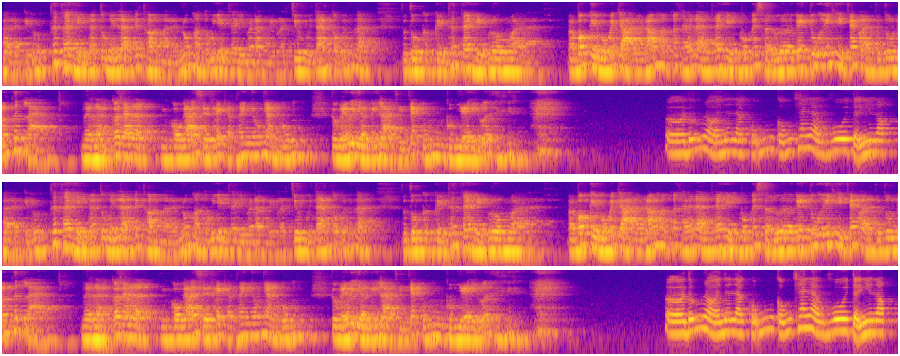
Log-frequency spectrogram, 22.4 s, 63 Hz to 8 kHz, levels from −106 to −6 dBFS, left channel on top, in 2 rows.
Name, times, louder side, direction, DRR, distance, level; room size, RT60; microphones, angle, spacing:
voice 1, 0.0-6.7 7.1-11.8 12.2-18.1, equal, ahead, -2 dB, 2.9 m, -23 dB
voice 2, 19.5-22.2, right 5 dB, 60° right, 14 dB, 0.4 m, -20 dB
18.5 x 8.3 x 3.5 m, 0.72 s
head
